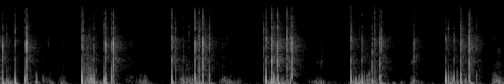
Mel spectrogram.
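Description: Long nails tap and scratch a single empty, fist-sized pink hollow plastic ball while it is turned around close to the microphone. Clustered bursts of sharp, crackly clicks and scraping alternate with brief quiet gaps, with a hollow low body under bright, dry ticks that die away almost instantly.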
